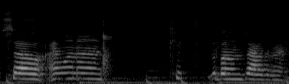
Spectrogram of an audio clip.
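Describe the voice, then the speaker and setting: A woman with high pitch speaks in a flat monotone at a moderate pace. Room echo is audible, with music in the background. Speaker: vtuber streamer. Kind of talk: casual chat. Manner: loud.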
